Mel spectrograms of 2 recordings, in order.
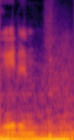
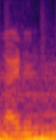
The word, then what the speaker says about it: Gaiden: Actually, that's how it's pronounced, actually. Ninja Gaiden, not Gaiden.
